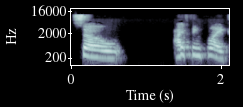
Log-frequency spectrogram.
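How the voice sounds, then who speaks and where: A woman's voice: on the high side, extremely slow, darkish tone, no echo. A young woman co-hosting a podcast in casual chat, rambling and filling her talk with "like". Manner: rambling, full of "like" fillers. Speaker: podcast co-host.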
